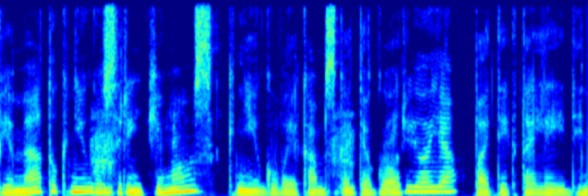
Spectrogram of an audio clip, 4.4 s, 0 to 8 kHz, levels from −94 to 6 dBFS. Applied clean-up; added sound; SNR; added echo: neural mask model Resemble Enhance denoiser.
